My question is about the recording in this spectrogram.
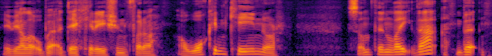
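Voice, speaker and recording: Man, Scottish accent, mellow, dry close sound, outdoor detecting vlog, thinking aloud. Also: on the low side, brisk, gravelly, dry recording. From Scotland. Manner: chatty, thinking aloud, musing. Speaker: metal detecting vlogger. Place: outdoors in a field.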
